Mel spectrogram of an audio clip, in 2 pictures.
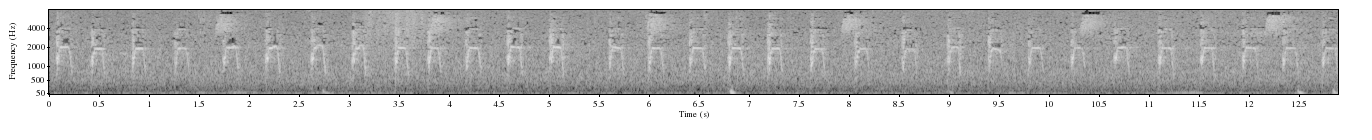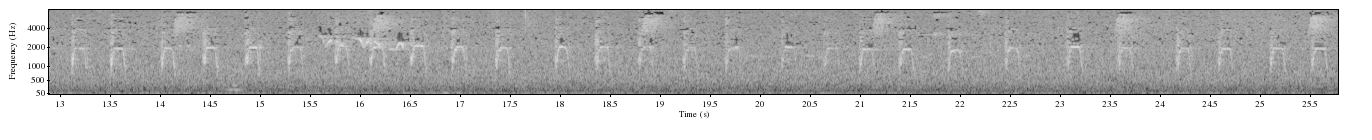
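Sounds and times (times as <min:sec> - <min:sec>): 
bird giving brief nasal calls: 0:00.0 - 0:25.7
steady hiss: 0:00.0 - 0:25.7
low thumps: 0:12.4 - 0:13.1.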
